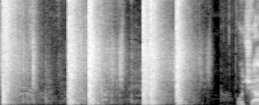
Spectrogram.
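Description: Rifle shots ring out sharply, echoing outdoors.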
